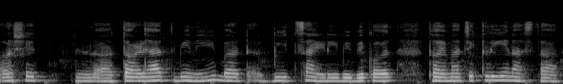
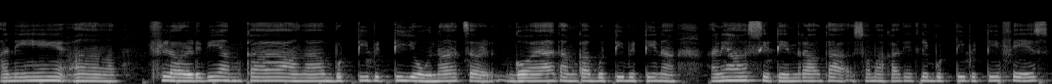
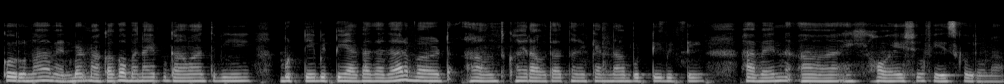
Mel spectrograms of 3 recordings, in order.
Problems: constant background noise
